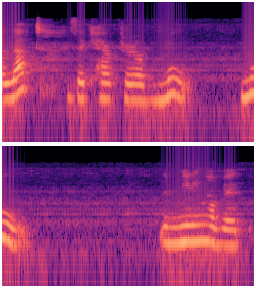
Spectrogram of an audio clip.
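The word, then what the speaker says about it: 木: right so the left is a character of moo moo the meaning of it is wood or tree the right part is pronounced as Tai Tai as you can tell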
